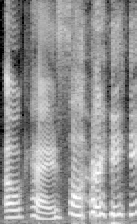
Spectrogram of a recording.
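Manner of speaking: high, loud, giggly sorry; laughing apology. Real, not acted. Streamer realizes chat wrote backwards, laughing apology. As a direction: apologize as the laugh takes over.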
